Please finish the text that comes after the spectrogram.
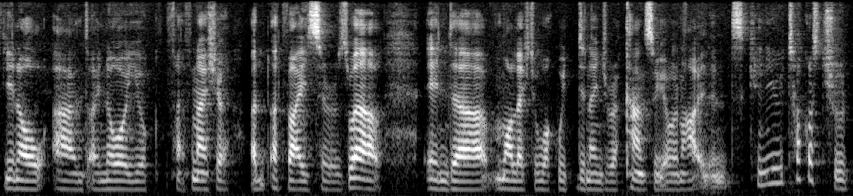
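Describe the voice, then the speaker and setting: A woman hosting a talk show, interviewing conversationally in a halting way as she rephrases her questions. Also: a bass voice, a little mellow.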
